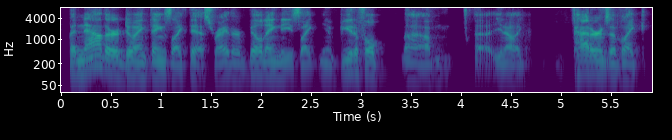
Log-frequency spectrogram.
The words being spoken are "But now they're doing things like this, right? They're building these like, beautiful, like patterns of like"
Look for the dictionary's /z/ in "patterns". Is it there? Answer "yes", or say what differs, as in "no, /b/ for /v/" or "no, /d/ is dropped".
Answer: yes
